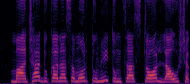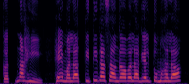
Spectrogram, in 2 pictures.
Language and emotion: Marathi, angry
